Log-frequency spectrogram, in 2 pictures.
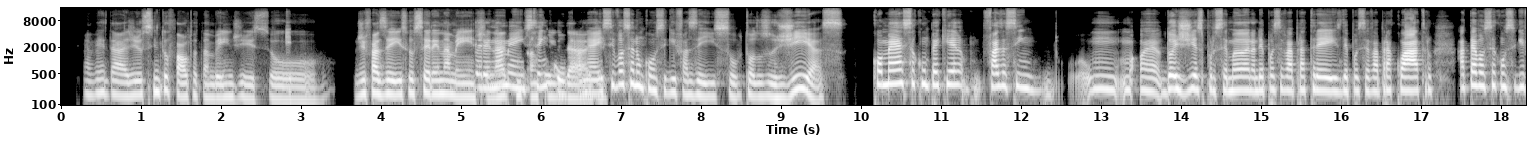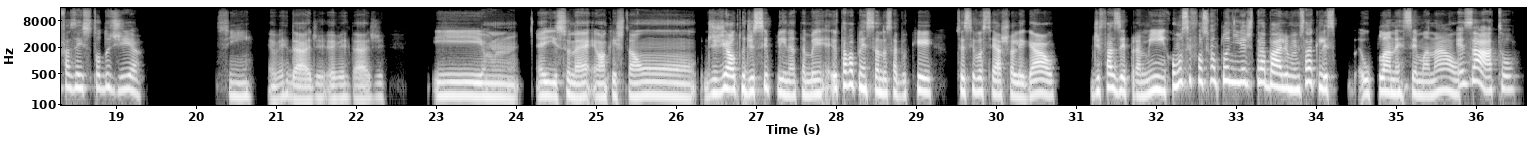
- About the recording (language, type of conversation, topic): Portuguese, advice, Como posso criar uma rotina diária de descanso sem sentir culpa?
- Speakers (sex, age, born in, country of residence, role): female, 35-39, Brazil, Italy, user; female, 50-54, Brazil, United States, advisor
- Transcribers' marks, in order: unintelligible speech; in English: "planner"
